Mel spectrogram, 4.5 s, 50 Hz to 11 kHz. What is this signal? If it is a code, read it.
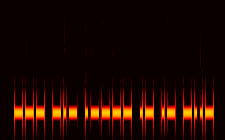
Morse code, heard as a keyed tone, about 22 wpm, 700 Hz. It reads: OK1AAX
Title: DXCC-100 Call Signs - 6 Characters - Repeated 2x - 22wpm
